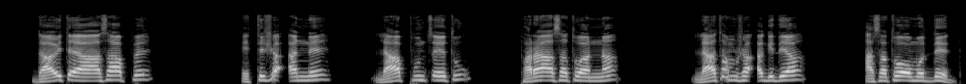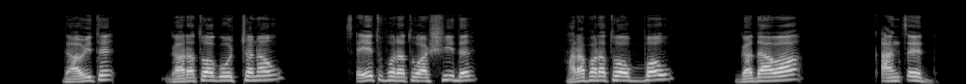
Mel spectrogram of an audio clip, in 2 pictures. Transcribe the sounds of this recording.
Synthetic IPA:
d̪aːwɪt̪ɛaːs̬aːpːɛ | ɛt̪ːɪʃ̬ɐʔːɐnːɛ | laːpːʊnt͡sʼe̞ːt̪ʊ | pɐɾaːs̬ɐt̪ʊwaːnːɐ | laːt̪ɐmʊʃ̬ɐʔːɐɡɪd̪ɪjaː | ɐs̬ɐt̪ʊwaːɔmɔd̪ːe̞ːd̪ːɐ | d̪aːwɪt̪ɛ | ɡaːɾɐt̪ʊwaːɡo̞ːt͡ʃːɐnɐw | t͡sʼe̞ːt̪ʊpɐɾɐt̪ʊwaːʃːiːd̪ɛ | hɐ̰ɾɐpɐɾɐt̪ʊwaːʊbːɐw | ɡɐd̪aːwaː | kʼɐnt͡sʼe̞ːd̪ːɐ̥

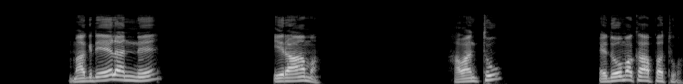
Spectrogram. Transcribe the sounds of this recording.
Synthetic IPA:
mɐɡd̪eːlɐnːɛ | ɪɾaːmɐ̰ | hɐwɐnt̪ːʊ | ɛd̪o̞ːmɐkaːpːɐt̪ʊwɐ̰

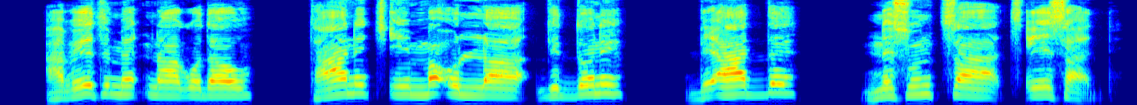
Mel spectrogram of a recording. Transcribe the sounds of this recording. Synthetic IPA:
ʔɐ̰be̞ːt̪̬ɪmɛɗɪnaːɡɔd̪ɐw | t̪aːnɪt͡ʃʼiːmːɐʔɔlːaːɡɪd̪ːɔn | d̪ɛʔaːd̪ːɛ | nɛsʊnt͡sːaːt͡sʼe̞ːsa̰ːd̪ɛ̥

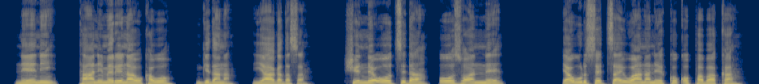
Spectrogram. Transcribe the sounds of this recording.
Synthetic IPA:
ne̞ːnɪ | t̪aːnɪmɛɾɪnɐwkɐwɔ | ɡɪd̪ɐnɐ̰ | jaːɡɐd̪ɐsɐ̰ | ʃɪnːɛo̞ːt͡sːɪd̪ɐo̞ːs̬ɔwaːnːɛ | ʔjɐwʊɾsɛt͡sːɐjwaːnɐneːkːɔkʼɔpːɐbaːkːɐ

